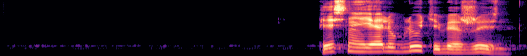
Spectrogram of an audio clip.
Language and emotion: Russian, neutral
